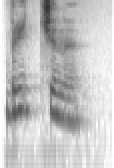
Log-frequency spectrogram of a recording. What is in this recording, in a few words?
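"бритчыны", Komi, female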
